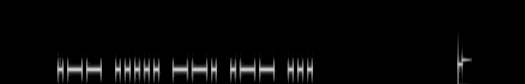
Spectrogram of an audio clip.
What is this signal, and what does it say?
Morse code, heard as a keyed tone, about 25 wpm, 700 Hz. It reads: W5GWS
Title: USA Call Signs - 5 Characters - 3x Character Spacing - 25wpm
